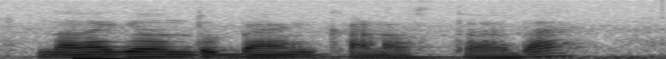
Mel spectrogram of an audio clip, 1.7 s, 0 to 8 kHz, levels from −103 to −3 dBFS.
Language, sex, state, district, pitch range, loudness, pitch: Kannada, male, Karnataka, Bangalore, 100-125 Hz, -15 LUFS, 115 Hz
